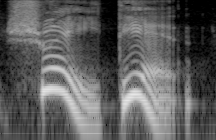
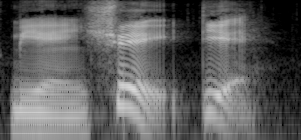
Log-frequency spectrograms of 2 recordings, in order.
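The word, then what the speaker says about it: 면쉐이디엔 (免税店): 1번 네. 면쉐이디엔. – 아, 꼭 기억해 주세요. 네. 면쉐이디엔. 띠엔, 네, 사성이죠.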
